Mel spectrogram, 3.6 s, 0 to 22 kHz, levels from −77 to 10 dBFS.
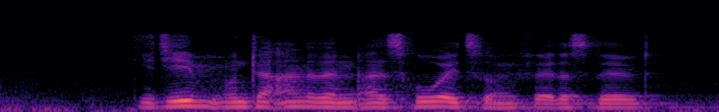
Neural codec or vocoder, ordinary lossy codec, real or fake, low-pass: codec, 16 kHz, 0.5 kbps, FunCodec, trained on Chinese and English, 25 frames a second; none; fake; 7.2 kHz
